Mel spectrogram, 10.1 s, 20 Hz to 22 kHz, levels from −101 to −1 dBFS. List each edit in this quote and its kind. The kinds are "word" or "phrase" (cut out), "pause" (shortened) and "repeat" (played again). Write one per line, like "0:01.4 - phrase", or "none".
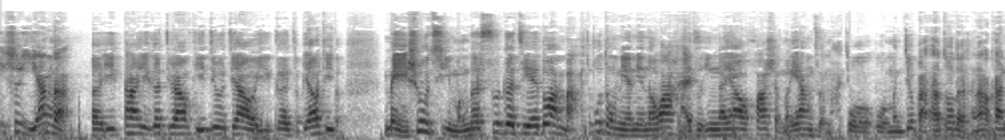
none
